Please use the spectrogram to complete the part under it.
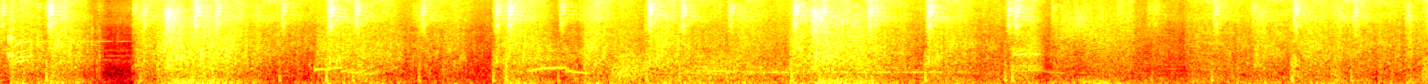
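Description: Game spell effects crackle and boom in a hectic battle.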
